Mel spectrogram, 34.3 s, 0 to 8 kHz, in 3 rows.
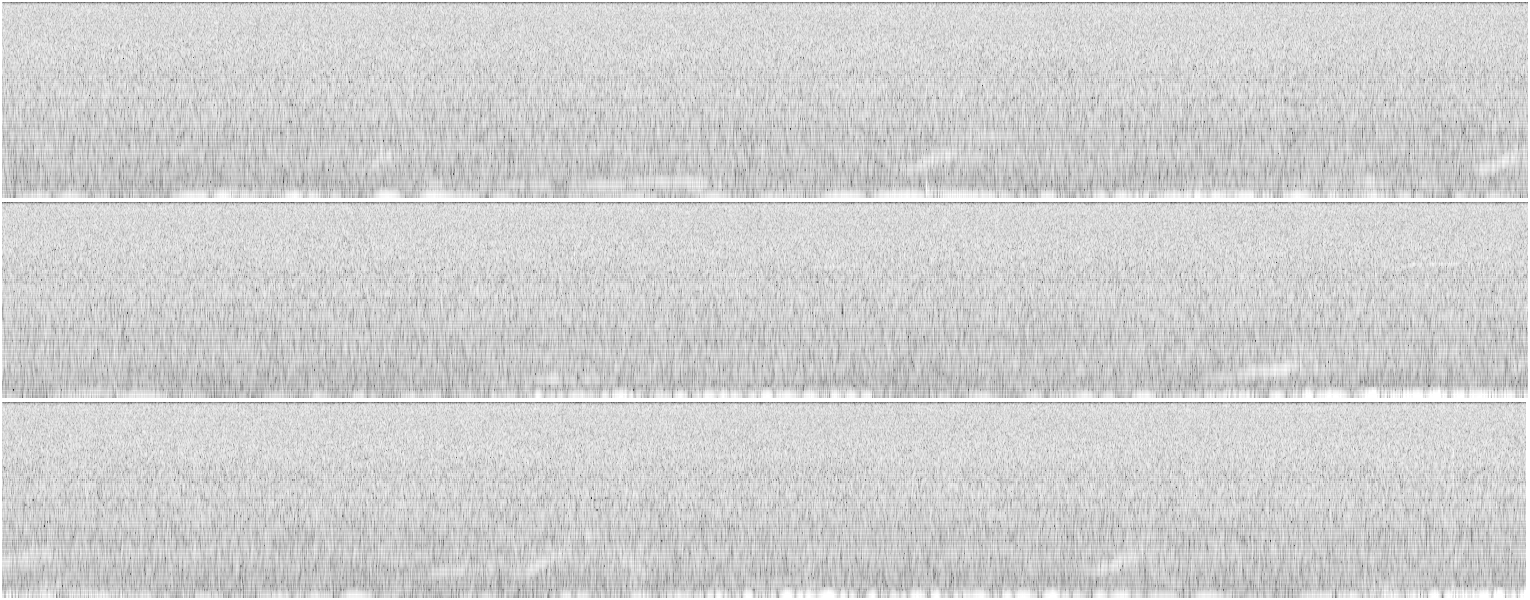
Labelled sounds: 17.5	17.8	humpback whale, 2.8 to 2.9 kHz
22.1	22.4	humpback whale, 2.9 to 3.1 kHz

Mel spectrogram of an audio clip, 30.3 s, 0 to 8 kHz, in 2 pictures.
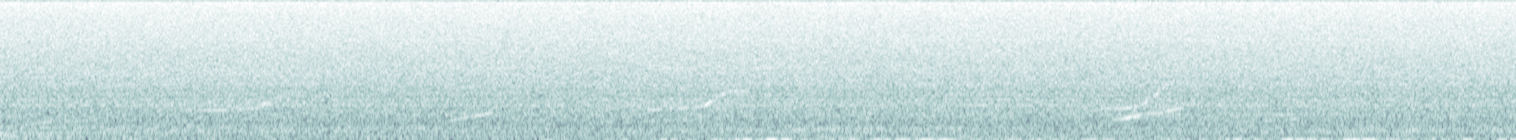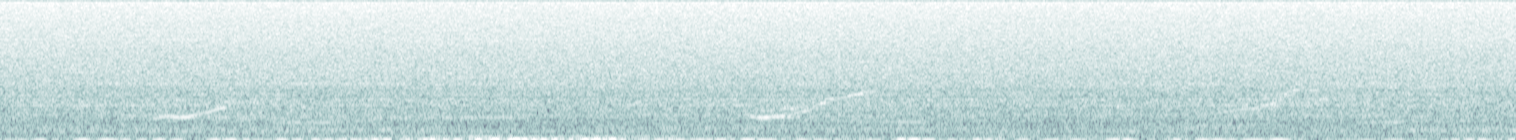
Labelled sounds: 23.6	23.9	humpback whale, 0.80 to 1.1 kHz
27.9	28.2	humpback whale, 0.80 to 1.1 kHz

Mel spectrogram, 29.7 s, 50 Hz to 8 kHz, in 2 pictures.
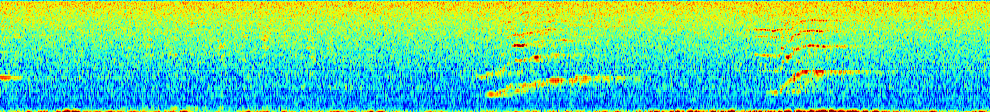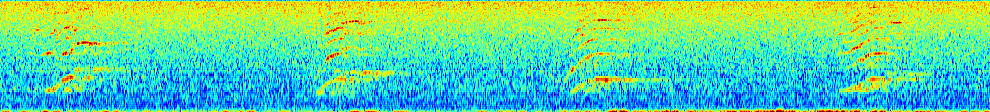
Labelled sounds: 7.1	8.9	humpback whale, 0.80 to 3.3 kHz
11.3	12.7	humpback whale, 0.80 to 4.7 kHz
15.7	16.5	humpback whale, 0.80 to 2.6 kHz
19.7	20.7	humpback whale, 0.80 to 4.5 kHz
23.3	24.4	humpback whale, 0.80 to 4.7 kHz
27.4	28.7	humpback whale, 0.80 to 4.4 kHz

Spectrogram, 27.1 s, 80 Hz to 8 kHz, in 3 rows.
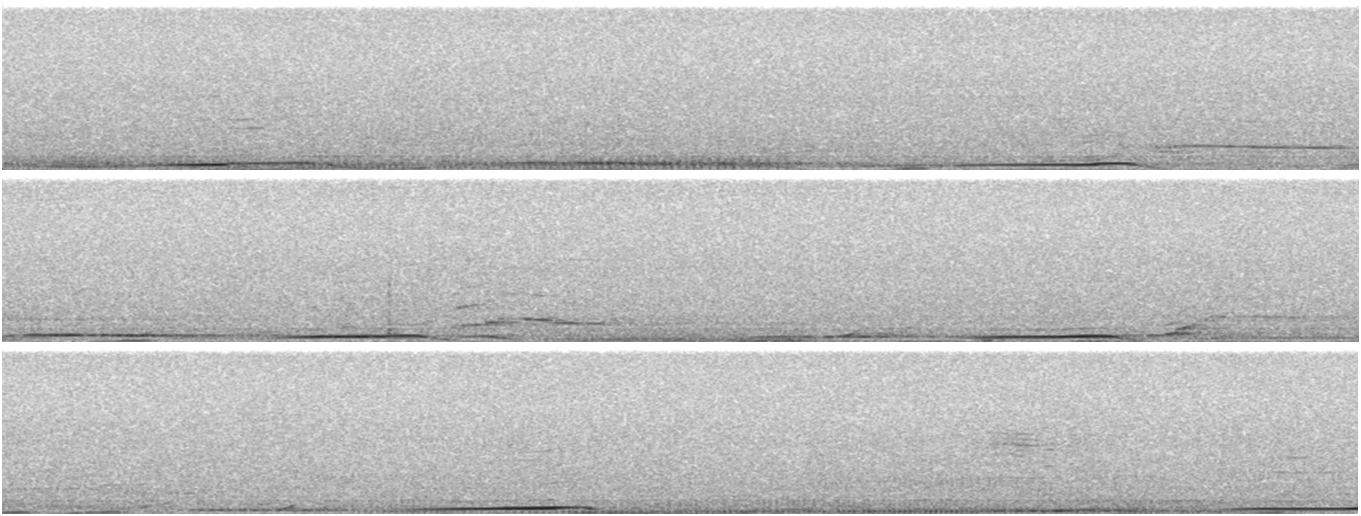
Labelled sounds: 7.6	9.0	humpback whale, 0.90 to 1.3 kHz
12.1	12.9	humpback whale, 0.80 to 1.3 kHz
24.7	25.0	humpback whale, 3.3 to 3.5 kHz

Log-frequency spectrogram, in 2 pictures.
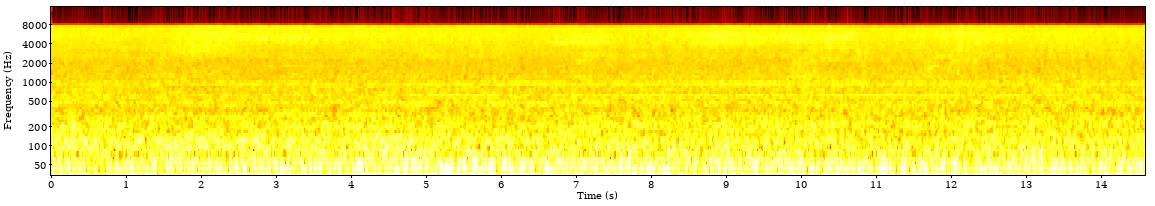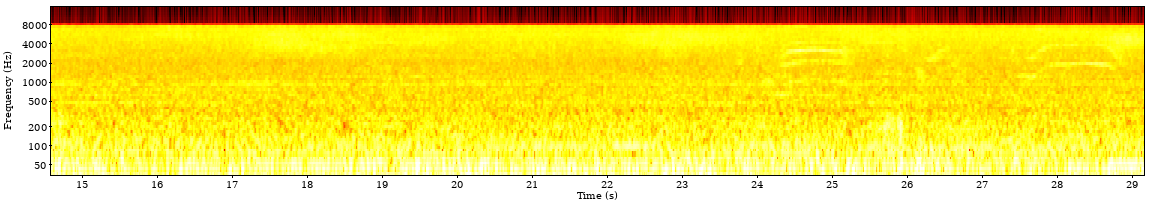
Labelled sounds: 6.6	7.4	killer whale, 2.1 to 4.5 kHz
24.1	25.3	killer whale, 0.66 to 4.4 kHz
26.1	26.5	killer whale, 1.1 to 3.2 kHz
27.5	29.1	killer whale, 1.2 to 5.5 kHz

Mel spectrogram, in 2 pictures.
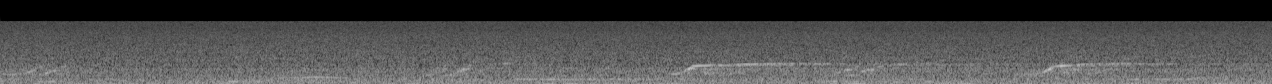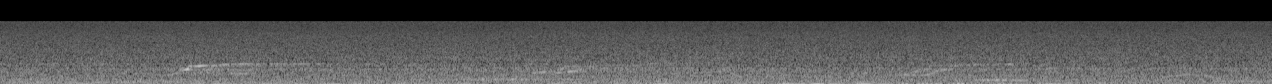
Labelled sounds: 6.9	7.9	humpback whale, 0.80 to 1.0 kHz
10.5	10.8	humpback whale, 0.80 to 0.93 kHz
11.1	11.3	humpback whale, 0.93 to 1.1 kHz
14.6	15.3	humpback whale, 0.80 to 1.0 kHz

